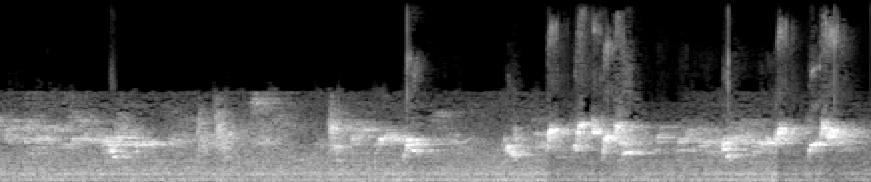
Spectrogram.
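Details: Red-whiskered bulbul singing at a competition in Singapore: short whistled, warbling phrases, some sharp rising notes, delivered in bursts over steady background hiss.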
